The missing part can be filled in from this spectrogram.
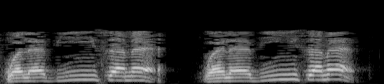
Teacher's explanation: يبدل الهمز الساكن ياء · Term: إبدال الهمز الساكن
